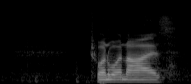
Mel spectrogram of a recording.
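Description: An older man answers calmly into a microphone.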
